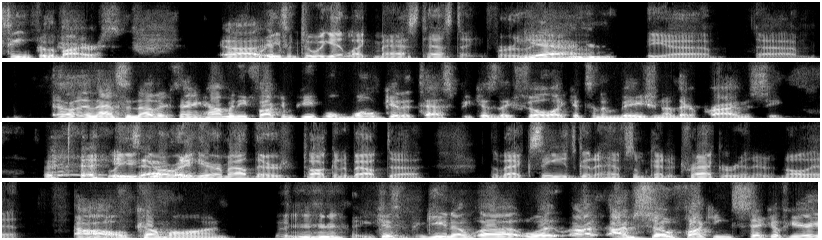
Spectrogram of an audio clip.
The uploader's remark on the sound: For another remote recording during quarantine.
